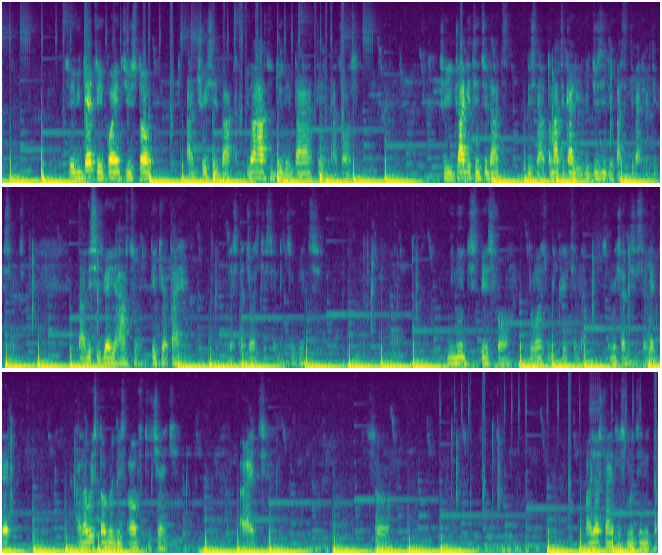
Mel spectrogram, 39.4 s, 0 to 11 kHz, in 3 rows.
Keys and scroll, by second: 12.6 space, 15.5 space, 20.9 space, 26.0 space, 35.7 space, 36.7 space.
